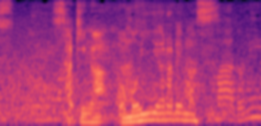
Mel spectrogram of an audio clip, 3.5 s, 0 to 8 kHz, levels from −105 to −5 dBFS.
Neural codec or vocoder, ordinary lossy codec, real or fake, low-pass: none; none; real; none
